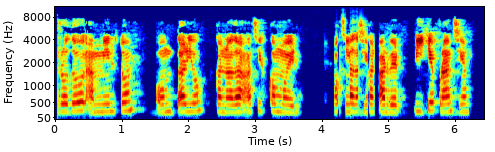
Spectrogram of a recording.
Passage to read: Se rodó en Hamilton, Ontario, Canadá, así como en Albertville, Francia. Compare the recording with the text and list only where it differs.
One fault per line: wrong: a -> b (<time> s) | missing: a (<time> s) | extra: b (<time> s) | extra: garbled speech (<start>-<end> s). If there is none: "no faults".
missing: en (0.4 s)
extra: garbled speech (4.2-4.8 s)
